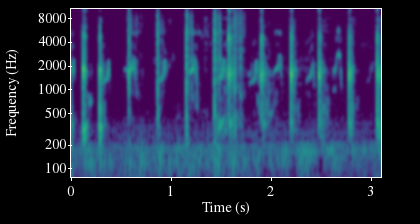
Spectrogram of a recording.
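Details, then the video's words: Grey francolin (teetar) giving sharp, loud, clipped notes repeated at a fairly steady pace of nearly two per second, each note a harsh burst, with quiet gaps and a low background hum. "partridge bird wondearfull voice,pheasant bird lovely sound"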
